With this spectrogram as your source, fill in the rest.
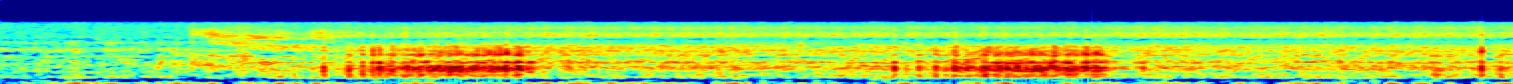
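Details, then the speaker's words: Two breath sounds with fine, brief crackling late in each inhalation over low background rumble, from reopening of collapsed alveoli, as in pulmonary fibrosis or pulmonary oedema; fine late inspiratory crackles. "what the mechanism of crackles each crackles occur at the particular trans pulmon pressure and represent reopening of the previously closed or collapsed Alvi causes of fine crackles pulmonary fibrosis and Pulmonary Oda"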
